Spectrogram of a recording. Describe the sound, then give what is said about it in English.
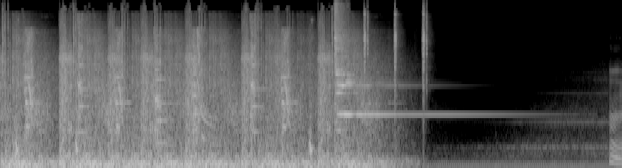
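Gunfire bursts with bullets clanging off a metal shovel: dense rapid cracks and booms in a loud continuous barrage, ending abruptly, followed by a sustained faint metallic ring and a brief thump. “You blocked those bullets with your shovel.”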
